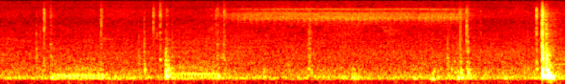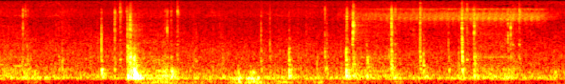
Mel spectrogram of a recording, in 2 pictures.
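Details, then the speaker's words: Lincoln Town Car during electrical repairs: two smooth, steady power seat motor whines of a few seconds each with clean starts and stops; seat works, though the owner suspects a bad switch since some directions don't move. "Alright, so the seat is working."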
